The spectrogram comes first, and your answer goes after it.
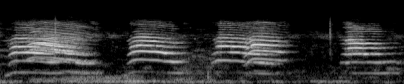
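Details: Hundreds of cats share one cat paradise; here a cat gives four long, clear meows, the first loudest and most drawn-out, spaced about a second apart over a low indoor rumble.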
